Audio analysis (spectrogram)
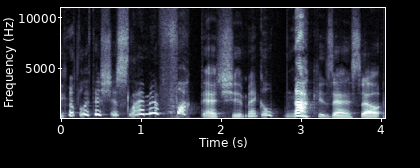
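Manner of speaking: high mocking egging-on voice; squeaky instigating friend voice; hyped-up friend. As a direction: goad your buddy into a fight. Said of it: "he's like".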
